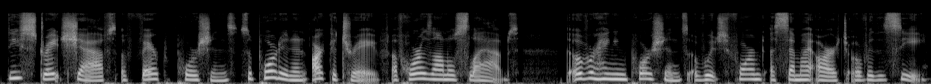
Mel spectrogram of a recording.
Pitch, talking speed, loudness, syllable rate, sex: 220 Hz, 155 wpm, -21 LUFS, 5.1 syllables/s, female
